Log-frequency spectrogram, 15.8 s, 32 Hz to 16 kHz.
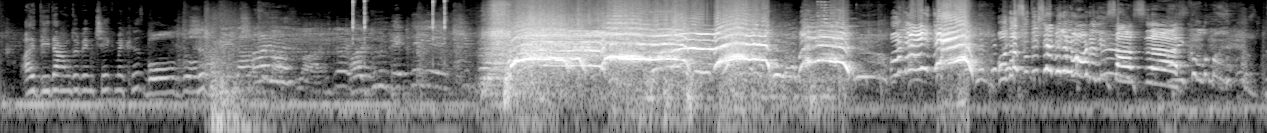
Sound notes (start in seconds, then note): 6.2 screams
